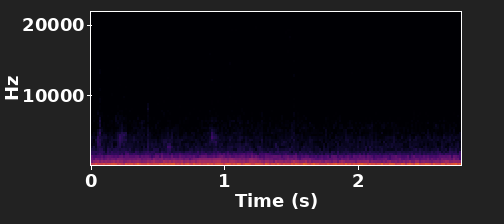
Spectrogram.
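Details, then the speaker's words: Toyota Camry with almost half a million miles, driving: steady low road rumble as the engine note drops through an automatic upshift, heard but not felt, with no clunk or flare; normal, smooth shift. "you can't feel it shift you can hear it shift the noise as the RPMs go down but you can't even feel it shift"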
